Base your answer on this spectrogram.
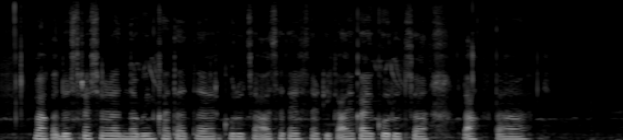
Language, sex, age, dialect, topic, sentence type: Marathi, male, 60-100, Southern Konkan, banking, question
